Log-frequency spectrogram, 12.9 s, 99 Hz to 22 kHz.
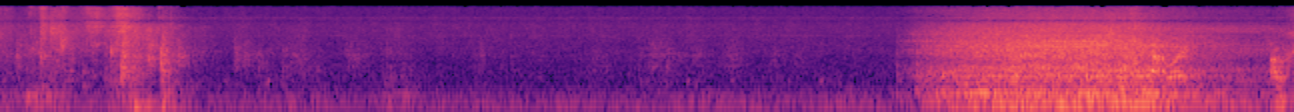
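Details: Mk3 Ford Cortina heater box with upgraded 300 W blower motor, bench-run with uncertain polarity: after quiet, loud coarse rushing whir for about three seconds; motor spinning backwards on reversed wiring.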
